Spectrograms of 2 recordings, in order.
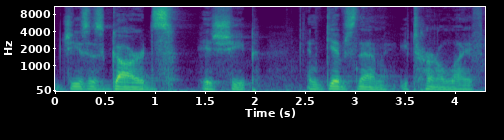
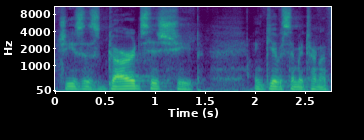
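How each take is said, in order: First: Jesus guards his sheep drawn out very slowly and softly; slow, solemn first statement. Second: Said in the usual way. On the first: Shown as a demonstration. Preacher savoring the promise for the church, very slow and soft. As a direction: let each word of guards land slowly. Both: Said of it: "this is amazingly good news".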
